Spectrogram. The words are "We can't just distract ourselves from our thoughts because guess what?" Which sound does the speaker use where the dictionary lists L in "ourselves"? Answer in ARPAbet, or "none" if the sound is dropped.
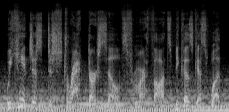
L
